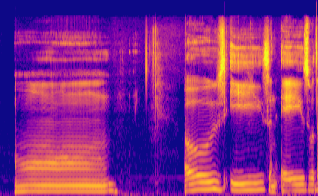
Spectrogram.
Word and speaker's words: Om: And the M with the dot below it is pure nasalization. Om.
